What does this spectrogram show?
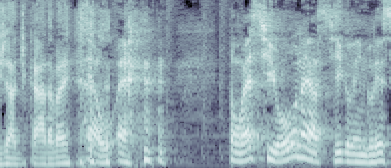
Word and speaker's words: SEO: Fala CEO. Então, vale a pena frisar aqui que é a pronúncia das letras separadamente em inglês, né? Que é o S, e o E e o O.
